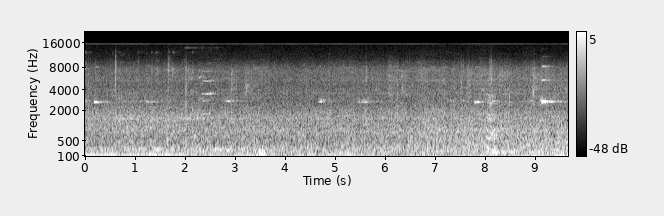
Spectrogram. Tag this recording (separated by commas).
outside, rural or natural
